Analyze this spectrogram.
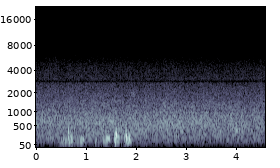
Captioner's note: sound of river rushing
